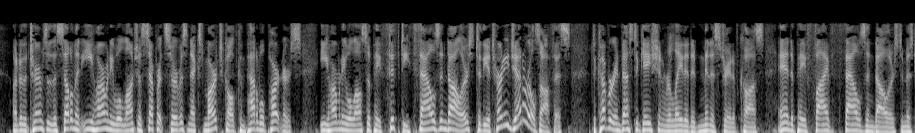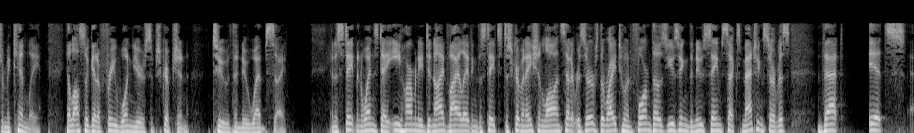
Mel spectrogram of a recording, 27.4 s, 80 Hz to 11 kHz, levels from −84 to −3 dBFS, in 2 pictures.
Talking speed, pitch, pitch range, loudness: 175 wpm, 140 Hz, 125-155 Hz, -21 LUFS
